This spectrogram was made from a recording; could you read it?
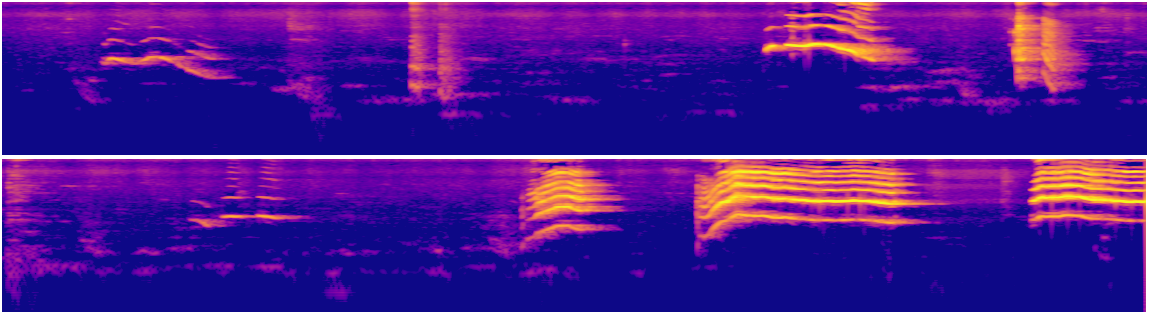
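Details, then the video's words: Talking green ringneck parrot producing clear whistled notes, some falling, some sharply rising then level, with short harsh chirps between; the final whistles are long, loud and steady. "mian mitho chori khani ha,lovely green parrot bird talking"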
